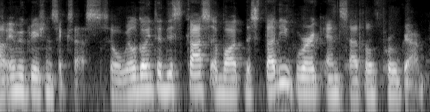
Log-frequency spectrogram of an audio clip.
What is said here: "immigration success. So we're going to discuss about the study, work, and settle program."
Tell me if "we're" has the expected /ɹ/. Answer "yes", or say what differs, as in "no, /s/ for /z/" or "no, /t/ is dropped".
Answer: no, /l/ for /ɹ/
